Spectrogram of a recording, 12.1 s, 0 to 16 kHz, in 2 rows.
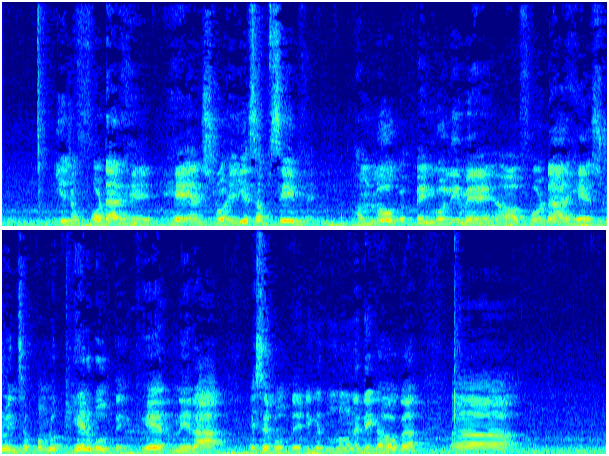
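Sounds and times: man saying aah: 10.5 - 11.3.

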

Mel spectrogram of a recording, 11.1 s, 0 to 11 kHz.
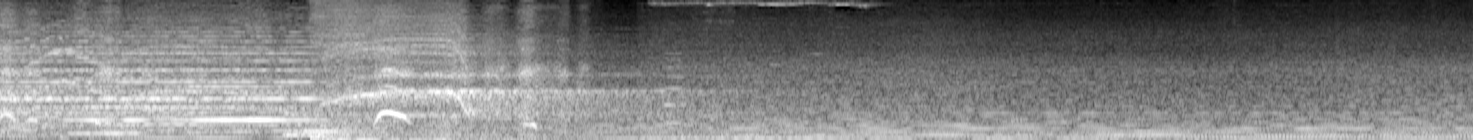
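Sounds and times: sad drama score held tones: 0.0 - 11.0.

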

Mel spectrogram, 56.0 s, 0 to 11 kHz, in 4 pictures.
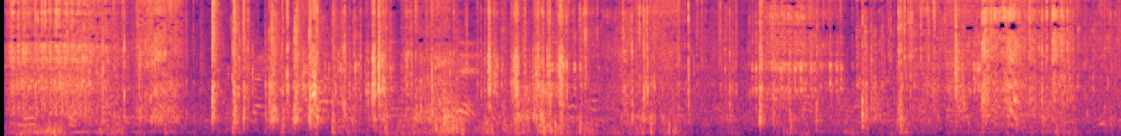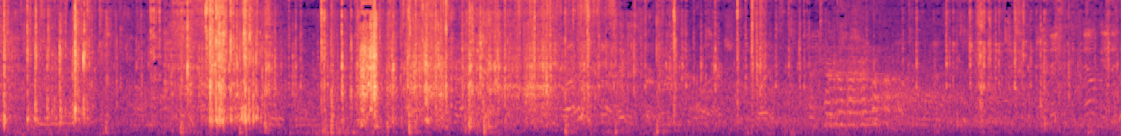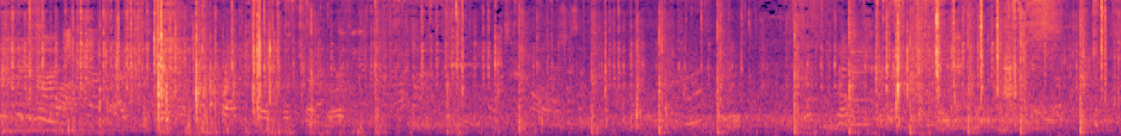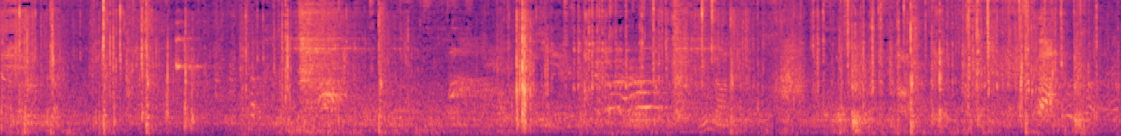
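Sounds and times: voices talking: 0.1 - 56.0.

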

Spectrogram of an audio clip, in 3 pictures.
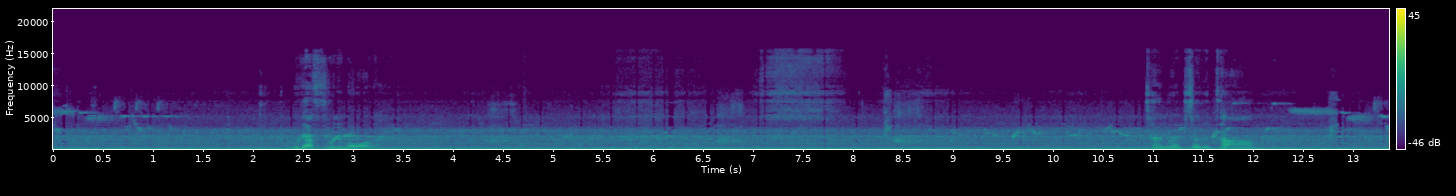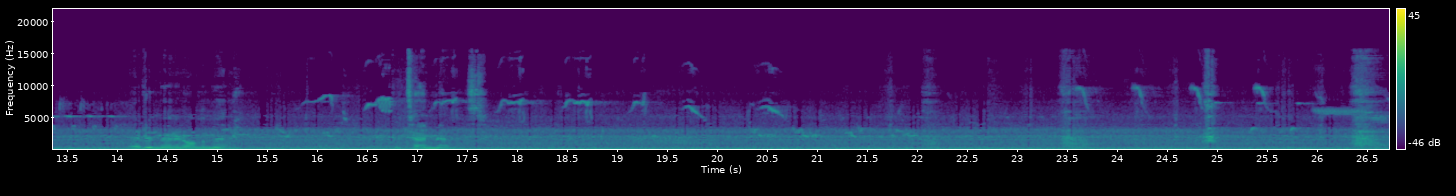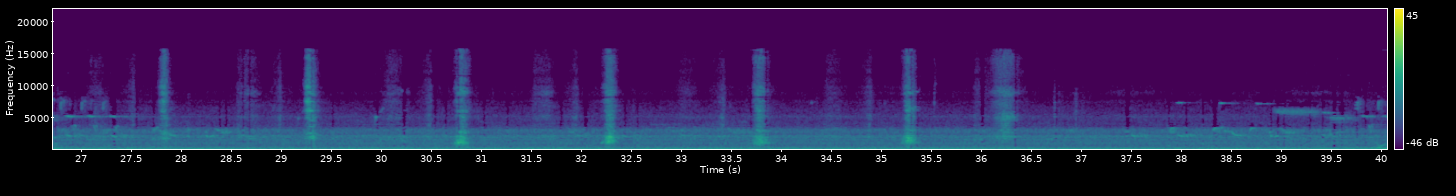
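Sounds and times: birds chirping: 0.0 - 40.0
steady low hum: 0.0 - 40.0.

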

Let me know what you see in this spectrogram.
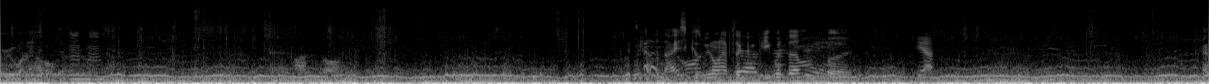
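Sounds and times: faintly wavering hum: 0.0 - 12.0
wind buffeting microphone: 0.0 - 12.0.

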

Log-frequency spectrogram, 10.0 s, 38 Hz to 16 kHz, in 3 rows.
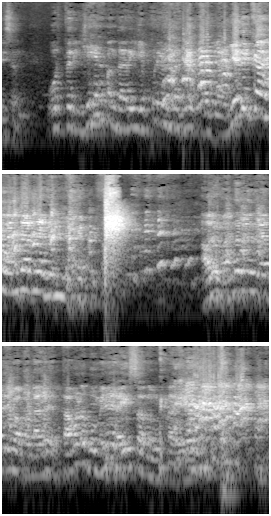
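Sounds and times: hand slap: 4.6 - 5.1.

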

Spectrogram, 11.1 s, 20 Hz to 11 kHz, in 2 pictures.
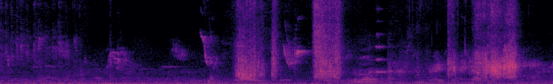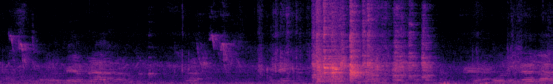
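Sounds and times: hard objects clattering: 8.1 - 10.0.

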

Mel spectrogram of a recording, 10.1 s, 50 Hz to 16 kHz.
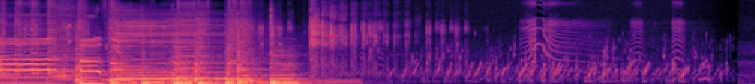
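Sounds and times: cartoon bubble blips: 5.3 - 9.8.

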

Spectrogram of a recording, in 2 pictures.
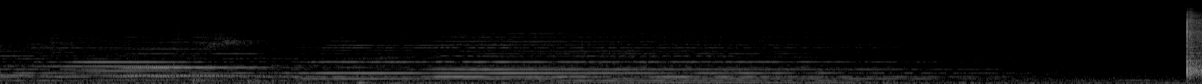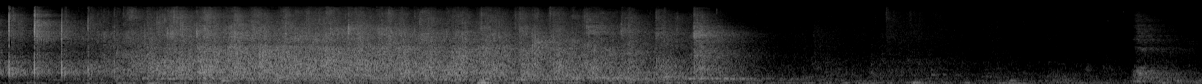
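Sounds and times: audience applauding: 11.9 - 19.8.

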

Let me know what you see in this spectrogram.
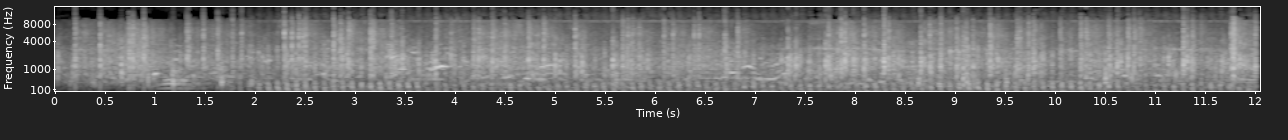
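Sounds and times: firecrackers crackling and popping: 0.0 - 12.0.

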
